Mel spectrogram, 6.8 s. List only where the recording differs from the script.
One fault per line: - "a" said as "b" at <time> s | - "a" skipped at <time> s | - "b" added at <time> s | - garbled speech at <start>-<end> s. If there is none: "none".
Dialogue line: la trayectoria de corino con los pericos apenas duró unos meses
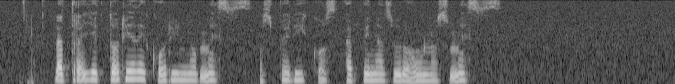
- "con" said as "meses" at 2.0 s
